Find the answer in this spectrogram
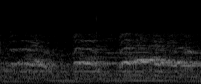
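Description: Soft background music in a pause between speech: faint held notes that waver gently in pitch over a low steady hum.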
